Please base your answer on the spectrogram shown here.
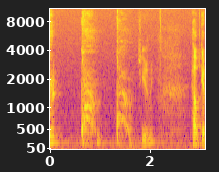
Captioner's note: coughs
